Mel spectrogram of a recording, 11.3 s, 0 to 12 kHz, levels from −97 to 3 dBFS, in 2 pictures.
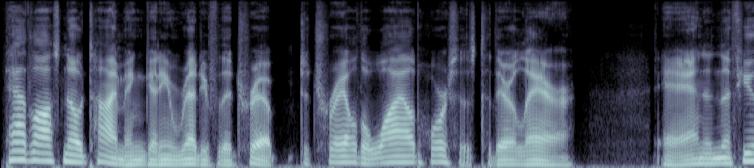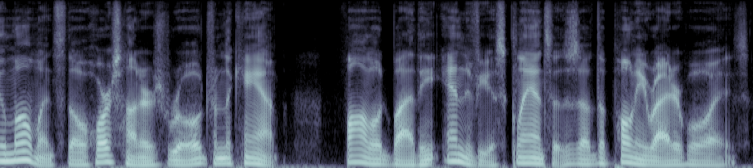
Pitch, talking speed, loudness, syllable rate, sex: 100 Hz, 210 wpm, -21 LUFS, 5.2 syllables/s, male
